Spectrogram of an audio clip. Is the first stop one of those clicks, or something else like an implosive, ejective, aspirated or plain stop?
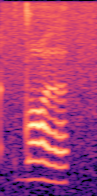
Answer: plain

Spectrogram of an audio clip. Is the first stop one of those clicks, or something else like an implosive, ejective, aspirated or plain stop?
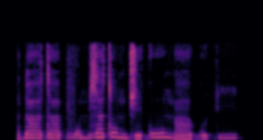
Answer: implosive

